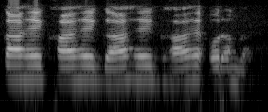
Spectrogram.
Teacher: यह हमारे कंठ से उच्चारित होते हैं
